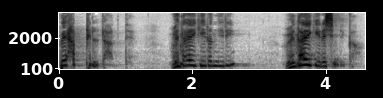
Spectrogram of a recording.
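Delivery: high, plaintive why-me complaint; whining why. Retold or imitated. Sufferer asking God why me, high and plaintive. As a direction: play the self-pitying sufferer. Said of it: "왜라는 단어를 빼야 돼요".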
